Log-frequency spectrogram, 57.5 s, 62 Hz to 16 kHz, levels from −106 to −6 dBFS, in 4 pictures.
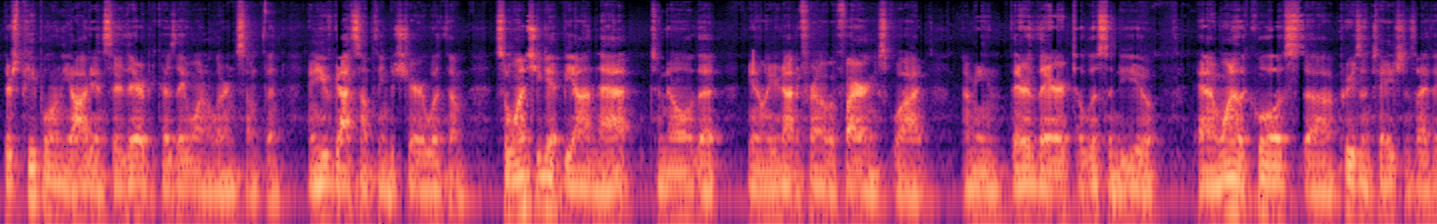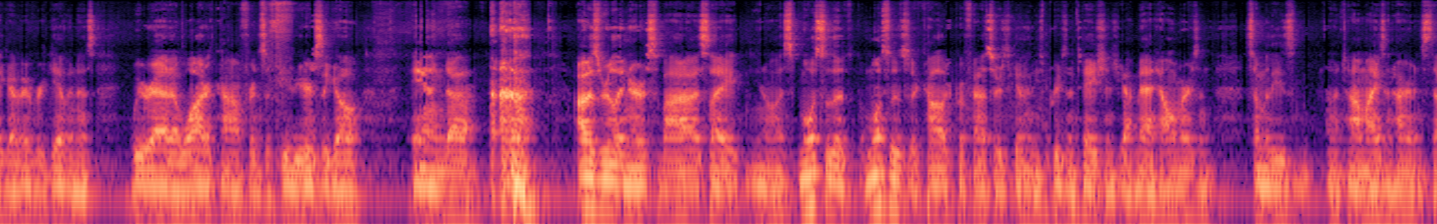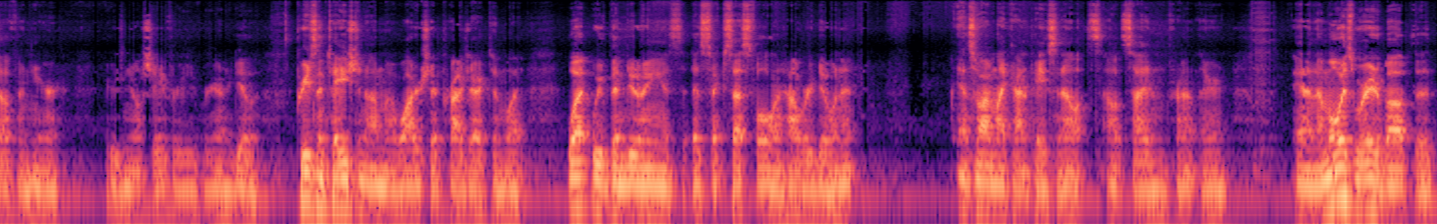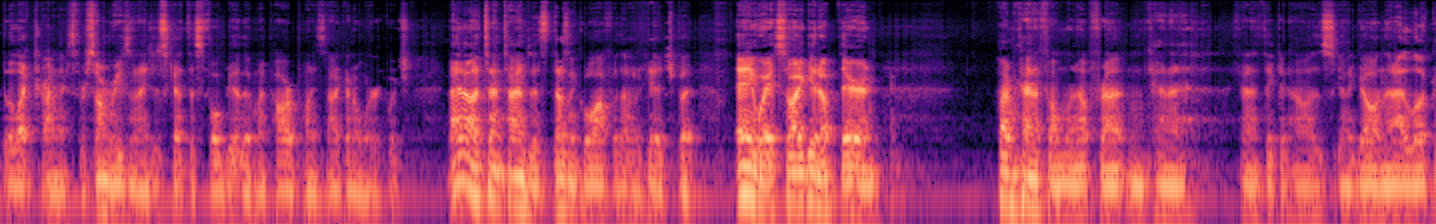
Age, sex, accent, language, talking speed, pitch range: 30-49, male, American, English, 225 wpm, 75-95 Hz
